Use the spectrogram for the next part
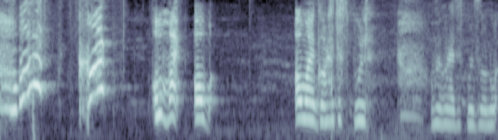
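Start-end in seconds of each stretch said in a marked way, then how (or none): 0.1-4.6 high, loud squeal of disbelief; shriek, then gush loudly over a lucky win; real overjoyed outburst; thrilled shriek. Real, not acted. Just pulled the wanted card.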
